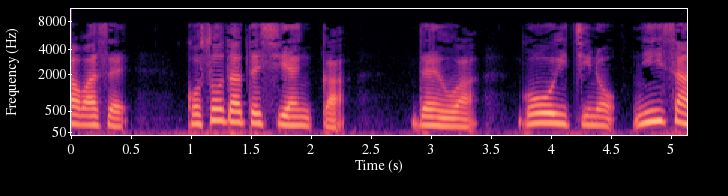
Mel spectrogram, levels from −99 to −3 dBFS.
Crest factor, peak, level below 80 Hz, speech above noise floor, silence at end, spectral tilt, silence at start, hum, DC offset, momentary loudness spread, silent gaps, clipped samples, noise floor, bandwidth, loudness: 18 dB; -8 dBFS; -52 dBFS; 36 dB; 0 s; -6.5 dB/octave; 0 s; none; under 0.1%; 15 LU; none; under 0.1%; -61 dBFS; 8 kHz; -26 LUFS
